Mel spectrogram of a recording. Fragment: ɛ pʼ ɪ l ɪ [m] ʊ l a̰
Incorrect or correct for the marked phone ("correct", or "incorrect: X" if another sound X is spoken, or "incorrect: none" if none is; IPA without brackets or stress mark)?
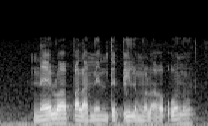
correct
